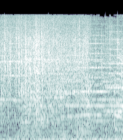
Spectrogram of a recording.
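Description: Cartoon sound effects of dense crackling and popping over a low rumble, with background music underneath.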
